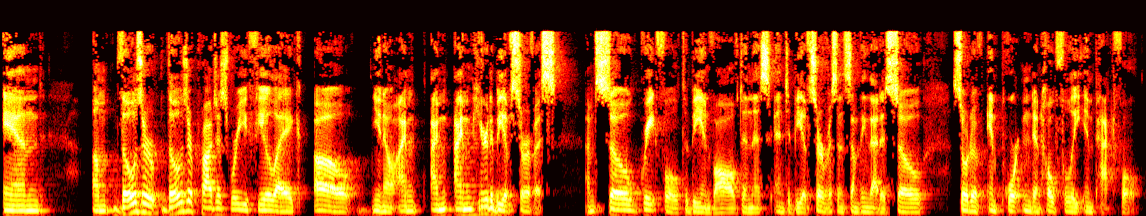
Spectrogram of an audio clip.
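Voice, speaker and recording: Speaking over a video call in an easygoing interview, a deep-voiced Bahamian audiobook narrator and actor reflects on his work with considered pauses.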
